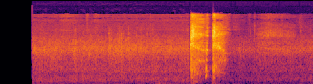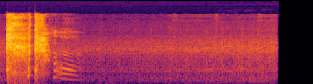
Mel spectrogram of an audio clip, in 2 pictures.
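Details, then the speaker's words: Girl with a sore throat, saying she wants to do something about her cough soon: two clusters of harsh, explosive coughs, each burst two or three quick coughs, against a steady background hum. "早く咳をどうにかしたいよ。"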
